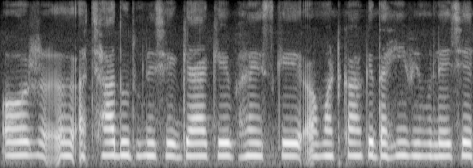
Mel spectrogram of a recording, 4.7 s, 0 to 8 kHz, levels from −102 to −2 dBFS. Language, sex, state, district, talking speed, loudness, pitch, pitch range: Maithili, female, Bihar, Madhepura, 215 wpm, -16 LUFS, 230 Hz, 225-235 Hz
